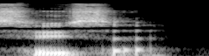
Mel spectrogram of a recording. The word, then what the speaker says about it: SUSE: He was like German or whatever, so he pronounced it SUSE.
